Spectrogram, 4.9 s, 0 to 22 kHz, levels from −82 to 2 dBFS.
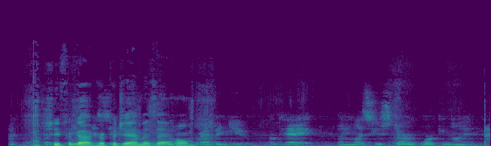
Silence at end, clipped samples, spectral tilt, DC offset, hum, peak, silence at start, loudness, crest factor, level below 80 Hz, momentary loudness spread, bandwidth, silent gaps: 0 s; under 0.1%; -6.5 dB/octave; under 0.1%; none; -12 dBFS; 0.1 s; -31 LUFS; 20 dB; -56 dBFS; 19 LU; 15.5 kHz; none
